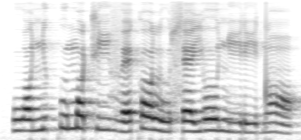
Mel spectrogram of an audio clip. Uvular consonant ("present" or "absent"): absent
